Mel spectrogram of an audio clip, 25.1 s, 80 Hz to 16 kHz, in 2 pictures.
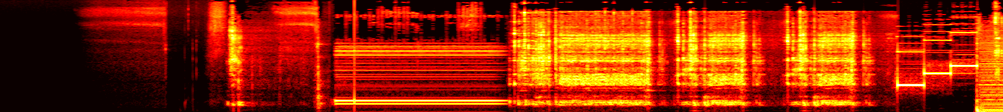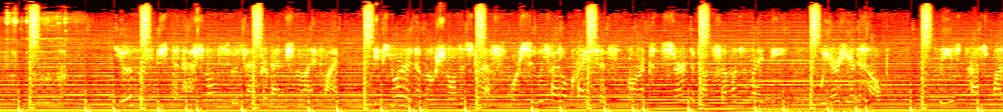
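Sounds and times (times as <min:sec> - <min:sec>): dial tone: 0:04.2 - 0:06.4.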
